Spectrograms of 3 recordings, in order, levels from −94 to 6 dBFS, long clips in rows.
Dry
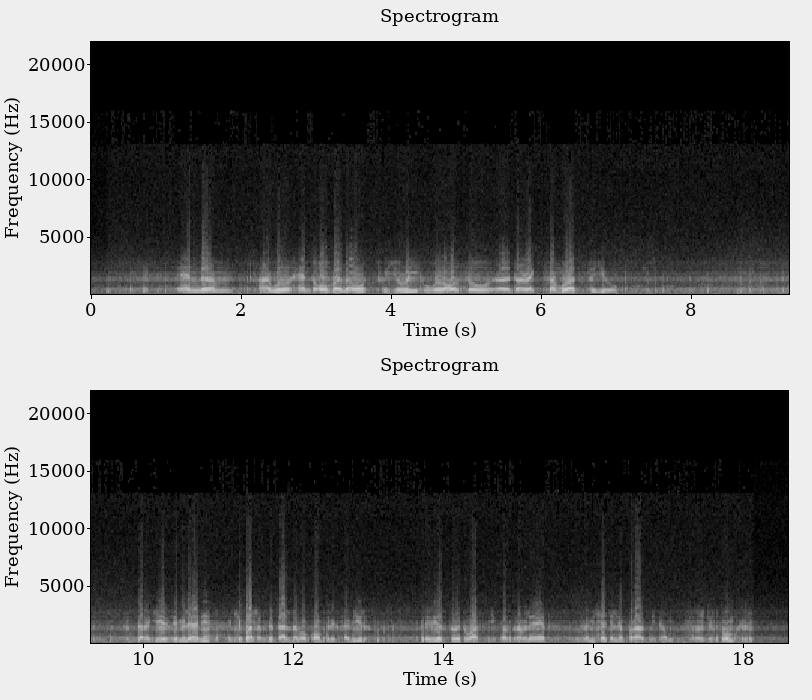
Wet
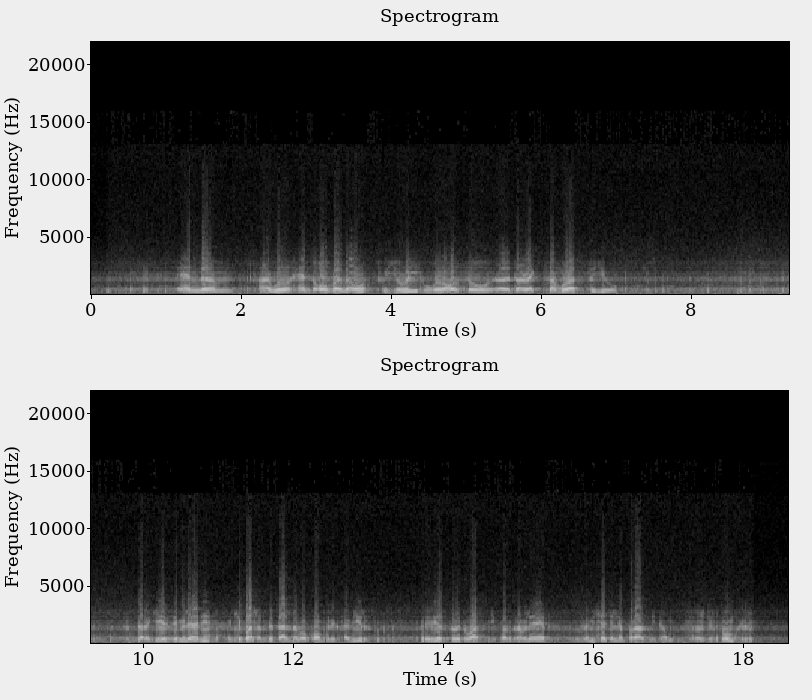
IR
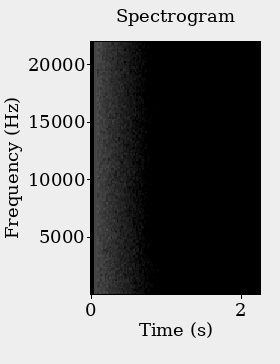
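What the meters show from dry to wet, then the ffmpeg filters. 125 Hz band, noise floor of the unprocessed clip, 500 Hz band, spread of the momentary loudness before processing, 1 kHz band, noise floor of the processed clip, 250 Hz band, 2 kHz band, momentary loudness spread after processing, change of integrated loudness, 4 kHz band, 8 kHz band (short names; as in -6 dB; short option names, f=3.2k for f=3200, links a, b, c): -2.5 dB, -48 dBFS, -2.5 dB, 19 LU, -3.0 dB, -50 dBFS, -2.5 dB, -2.5 dB, 19 LU, -2.5 dB, -2.5 dB, n/a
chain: -filter_complex "[0:a]asplit=2[a][b];[1:a]atrim=start_sample=2205,atrim=end_sample=6174[c];[b][c]afir=irnorm=-1:irlink=0,volume=0dB[d];[a][d]amix=inputs=2:normalize=0,volume=-7.5dB"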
